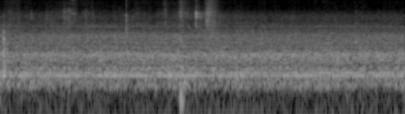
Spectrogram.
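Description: Faint steady low hum, with a few light clicks and taps as a bulb on clip leads is handled and connected.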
